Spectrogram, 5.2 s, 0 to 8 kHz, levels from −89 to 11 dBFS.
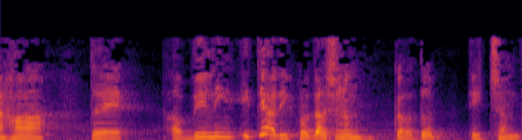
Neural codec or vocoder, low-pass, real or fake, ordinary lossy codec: codec, 16 kHz in and 24 kHz out, 0.4 kbps, LongCat-Audio-Codec, two codebook decoder; 7.2 kHz; fake; MP3, 24 kbps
